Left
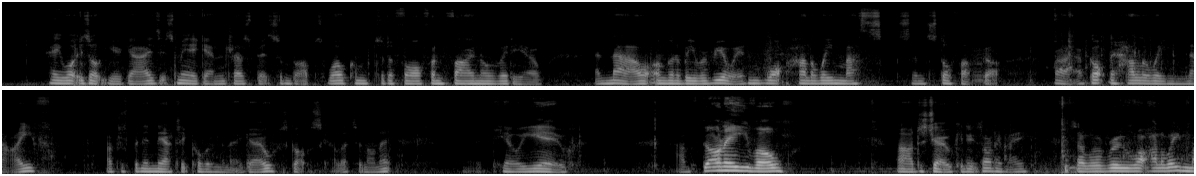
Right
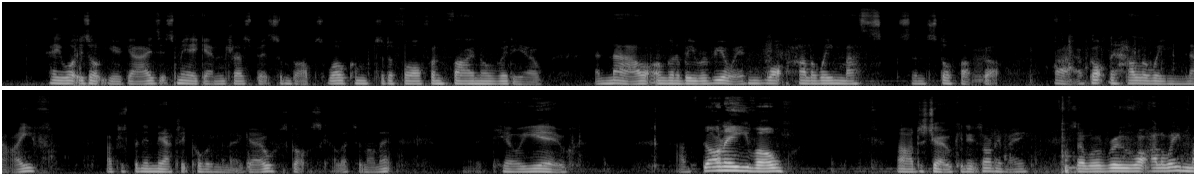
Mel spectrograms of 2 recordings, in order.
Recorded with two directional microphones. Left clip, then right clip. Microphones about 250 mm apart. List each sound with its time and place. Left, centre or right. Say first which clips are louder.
0.5 s speech: right 4 dB; centre
16.8 s speech: right 5 dB; centre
